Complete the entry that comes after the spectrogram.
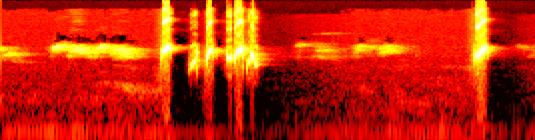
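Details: Wild-caught red-whiskered bulbul, stirred up to sing for song-fighting training, gives a loud burst of short, bright, rising-and-falling whistled notes, then one more sharp note after a pause, over soft warbling in the background.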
